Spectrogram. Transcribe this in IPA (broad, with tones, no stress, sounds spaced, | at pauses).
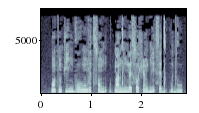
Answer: ɔ̃˧ t ũ˨ t͡ʃ iː˦ ŋ ɡ oː˧ ɣ ũ˧ v ɛ˧ t s ɔ̃˨ b ĩ˧ k͡p ə˦ k͡p ã˨ d ĩ˧ m ɛ˧ s ɔ˧ ʃ ã˨ ɡ͡b ĩ˦ s ɛ˨ d ə˦ kʷ ɨ˧ d u˧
